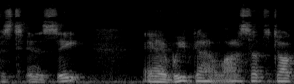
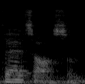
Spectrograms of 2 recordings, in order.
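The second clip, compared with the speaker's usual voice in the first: usual speaking voice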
